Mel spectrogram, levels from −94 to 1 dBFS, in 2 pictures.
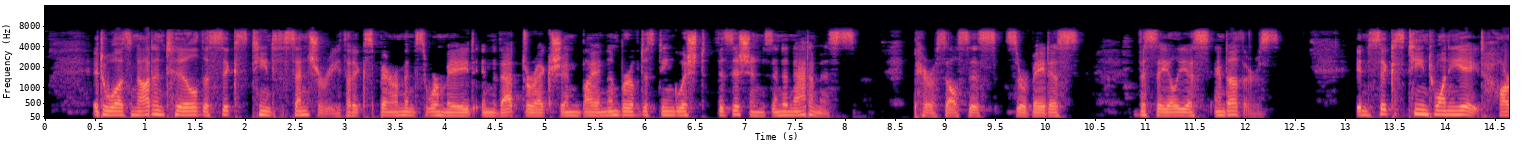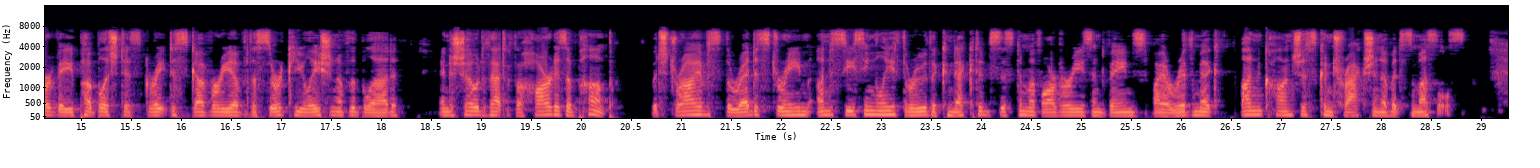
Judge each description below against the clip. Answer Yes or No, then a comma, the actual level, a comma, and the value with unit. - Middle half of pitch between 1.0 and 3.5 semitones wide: Yes, narrow, 2.6 semitones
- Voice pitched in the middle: No, low, 110 Hz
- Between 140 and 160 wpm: Yes, average, 150 wpm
